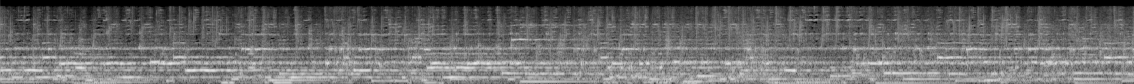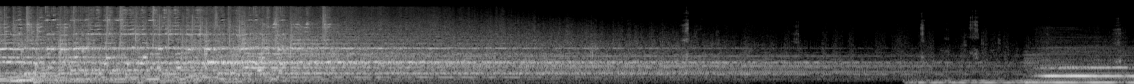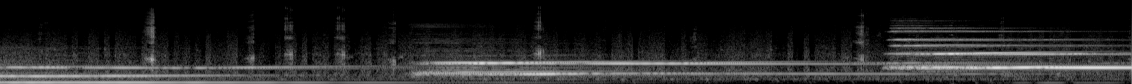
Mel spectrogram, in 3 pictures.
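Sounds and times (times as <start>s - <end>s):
electronic drone metallic tones: 0.0s - 19.5s, 20.4s - 30.2s
soft low throbs: 17.0s - 31.3s.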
